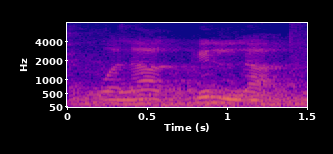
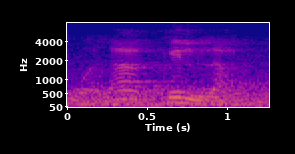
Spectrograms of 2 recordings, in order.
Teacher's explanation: Cara membacanya mengidgamkan, ya, mengidgamkan nun ke dalam huruf lam atau ra, tetapi tidak mendengung. Jadi nunnya itu berganti menjadi lam. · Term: idgham bila gunnah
